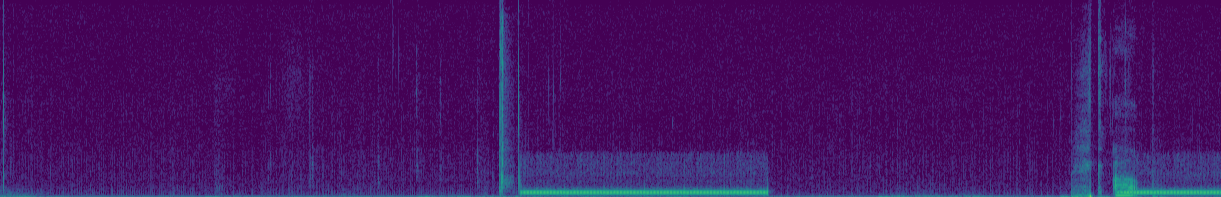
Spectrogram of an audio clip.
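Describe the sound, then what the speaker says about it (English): A steady electronic telephone ring tone from the video game Sally Face sounds in two bursts, one lasting about two seconds and a second starting near the end, over a quiet low background hum. "Pick up the phone,"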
